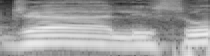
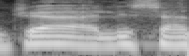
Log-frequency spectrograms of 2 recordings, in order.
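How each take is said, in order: First: "جالس" ending in -un, jālisun; nominative ending. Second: "جالسا" ending in -an, jālisan; accusative ending. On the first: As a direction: say "جالس" with a clear final -un. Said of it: "بالرفع". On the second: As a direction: say "جالسا" with a clear final -an. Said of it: "بالنصب". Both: Shown as a demonstration.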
